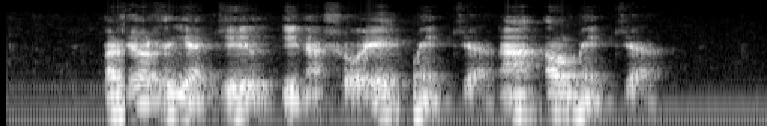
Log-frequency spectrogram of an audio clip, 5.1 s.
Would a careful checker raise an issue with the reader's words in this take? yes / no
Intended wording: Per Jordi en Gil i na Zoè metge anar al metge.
no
